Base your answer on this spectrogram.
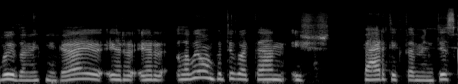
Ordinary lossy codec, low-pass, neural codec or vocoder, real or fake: Opus, 64 kbps; 14.4 kHz; vocoder, 44.1 kHz, 128 mel bands every 512 samples, BigVGAN v2; fake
